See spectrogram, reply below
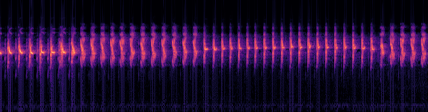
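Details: Lovebird delivering ngekek, a long unbroken trill: fast, high, chattering notes about eight per second, slightly uneven at first, then steady and sustained throughout with no pause.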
